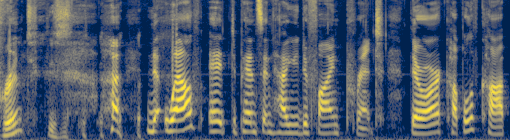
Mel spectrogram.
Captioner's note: chuckling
